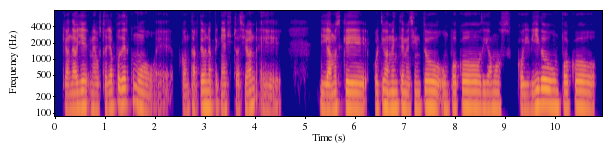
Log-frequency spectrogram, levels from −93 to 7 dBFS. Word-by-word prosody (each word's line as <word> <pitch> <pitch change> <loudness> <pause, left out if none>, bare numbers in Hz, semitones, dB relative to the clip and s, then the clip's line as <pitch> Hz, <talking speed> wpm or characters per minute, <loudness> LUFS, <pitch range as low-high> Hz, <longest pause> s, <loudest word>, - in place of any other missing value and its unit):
¿Qué 115 - -4
onda? 115 +1 -1
Oye, 130 +2 +2
me 120 -1 -6
gustaría 115 +2 -3
poder 145 +1 +2
como, 125 -8 -3
eh, - - -14 0.2
contarte 115 +2 -5
una 130 -1 +2
pequeña 115 -2 -6
situación, 120 +4 -4
eh, 110 -3 -8 0.8
digamos 120 +1 0
que 120 -2 +3
últimamente 125 +1 +1
me 120 -1 -1
siento 125 +2 0
un 120 -2 +2
poco, 125 +1 +2
digamos 120 0 -4
cohibido, 120 +5 +3
un 135 -1 +2
poco 125 -1 +1
125 Hz, 130 wpm, -25 LUFS, 115-130 Hz, 0.8 s, que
